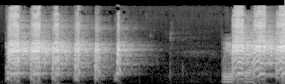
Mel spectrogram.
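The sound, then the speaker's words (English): A duck call blown in a middle-hen cadence: about seven loud, raspy quacks in a steady descending run, a brief pause, then another strong burst of calling. No voices. “So you are doing a cadence of what I would call middle hens.”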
